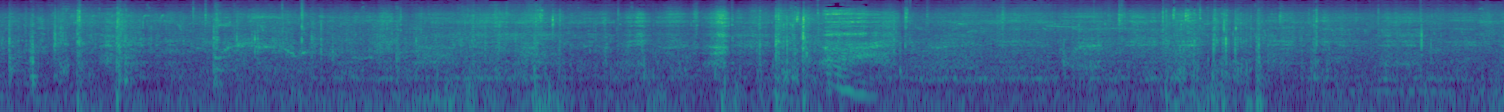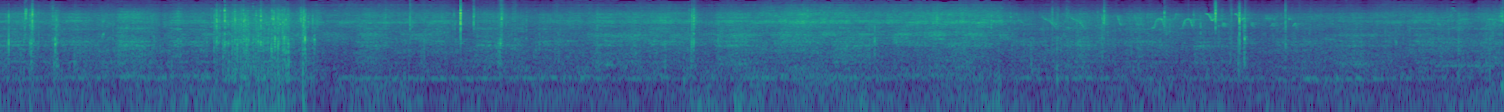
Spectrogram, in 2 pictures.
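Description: A mountain bike ridden along a dirt singletrack trail: tyres rolling over dirt and roots, with frequent knocks and rattles from the bike as it hits bumps.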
